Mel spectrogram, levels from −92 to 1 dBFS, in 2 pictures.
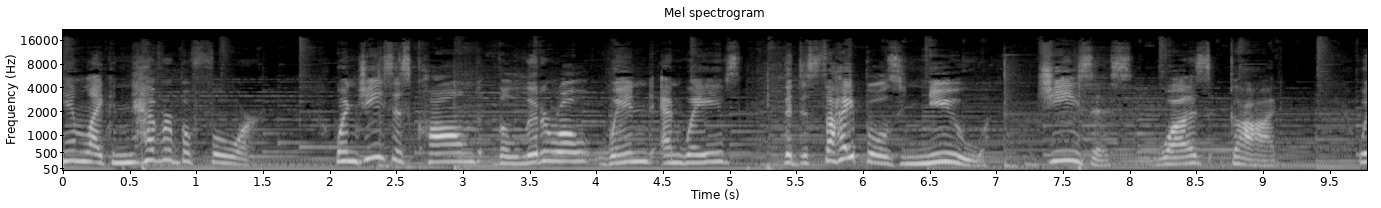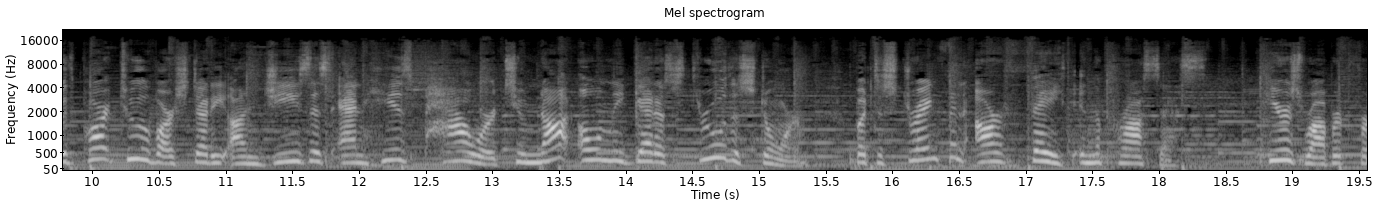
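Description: No technical faults can be heard anywhere in this clip.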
